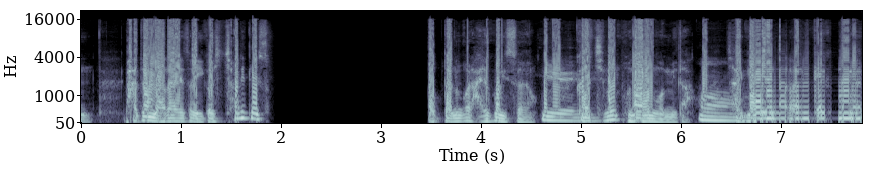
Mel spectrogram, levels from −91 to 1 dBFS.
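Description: Integer overflow runs through the whole speech clip. The loudest peaks are driven about 7 dB past the integer limit, and instead of being held there they wrap to the opposite sign. A small fraction of samples flip across the full range, producing violent cracks on loud moments that are far sharper than the flattened, fuzzy edge of ordinary clipping.

From 1.87 s to 3.50 s there is a call audio freeze, likely caused by packets being delayed until the jitter buffer ran dry. The last sound is drawn out briefly and then falls to near-silence for about 1.5 s. When the speech returns, it picks up exactly where it stopped, so the freeze adds a 1.6 s gap and delay rather than cutting anything out, unlike a dropout.

From 6.76 s to the end comes robotic sound from repeated short buffers. The audio is replaced by loops of a very short chunk, likely because new audio arrived too seldom, and most of the real audio is skipped. 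The loops impose a rigid, metallic 200 Hz buzz, which fits a 5 ms repeat. That pitch stays fixed while the speech's rough shape continues underneath, which separates it from codec warble.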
